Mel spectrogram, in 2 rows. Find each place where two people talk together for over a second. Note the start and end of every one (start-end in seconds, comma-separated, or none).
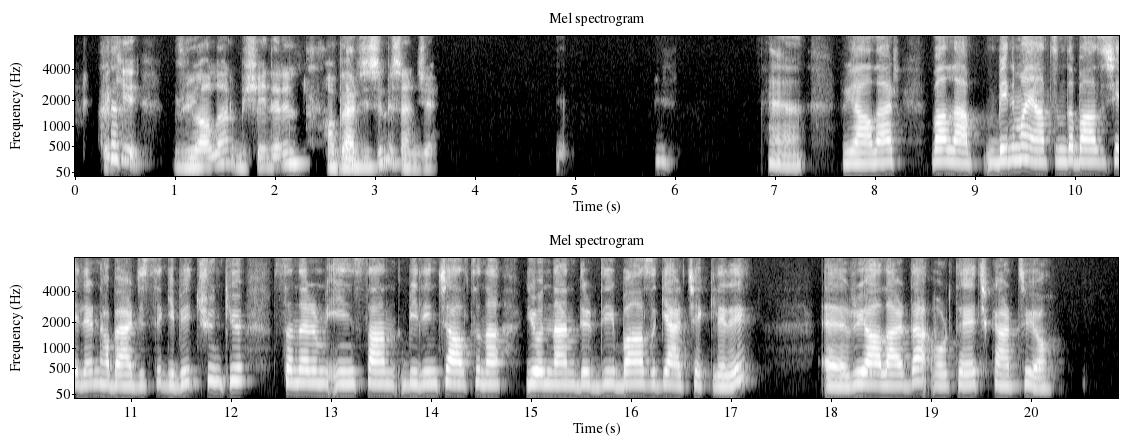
none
